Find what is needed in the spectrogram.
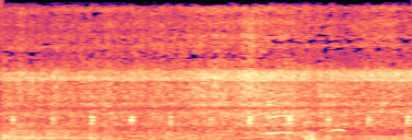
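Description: Small motorboat's Tohatsu outboard motor running steadily as the boat passes close by, with a low rumble throughout.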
